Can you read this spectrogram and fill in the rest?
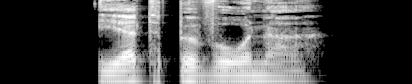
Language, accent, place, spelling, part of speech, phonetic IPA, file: German, Germany, Berlin, Erdbewohner, noun, [ˈeːɐ̯tbəˌvoːnɐ], De-Erdbewohner.ogg
- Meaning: inhabitant of the planet Earth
